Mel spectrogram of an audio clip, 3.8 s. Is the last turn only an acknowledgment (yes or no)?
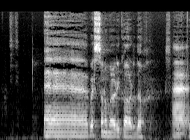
no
